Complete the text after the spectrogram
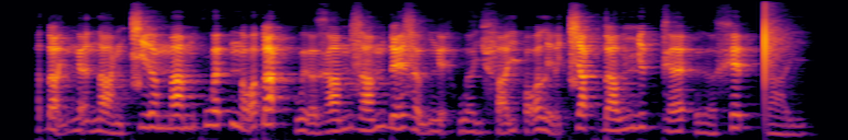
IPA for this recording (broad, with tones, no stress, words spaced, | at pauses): ɗa̰˧˨jŋɛ̰˧˨na˧˩ŋ t͡ɕi˧ə̯ma˧mkwə˦˥t̚ nɔ̰˧˥ɗa˦˥k̚ hwɨ̰˧˨ə̯ɣa˨˦m za˨˦mɗe˨˦zə̰˧˨w ŋḛ˧˨hwə̤˨˩j fa̰˧˥jʔɔ̰˧˥lḭ˧˨ə̯t͡ɕa˦˥k̚ ɗa˨˦wɲɨ˦˥k̚ɣɛ˨˦ ʔɨ̤˨˩ə̯xe˦˥p̚ t̪a̤˨˩j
